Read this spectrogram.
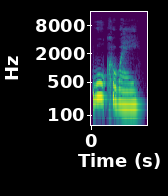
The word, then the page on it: walkaway: British English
